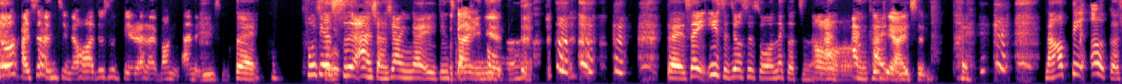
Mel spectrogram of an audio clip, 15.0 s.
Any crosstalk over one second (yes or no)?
yes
